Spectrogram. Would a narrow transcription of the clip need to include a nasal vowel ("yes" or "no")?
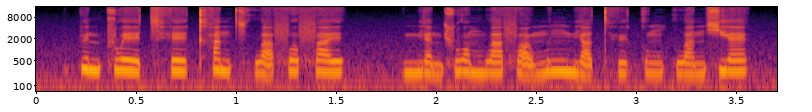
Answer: no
